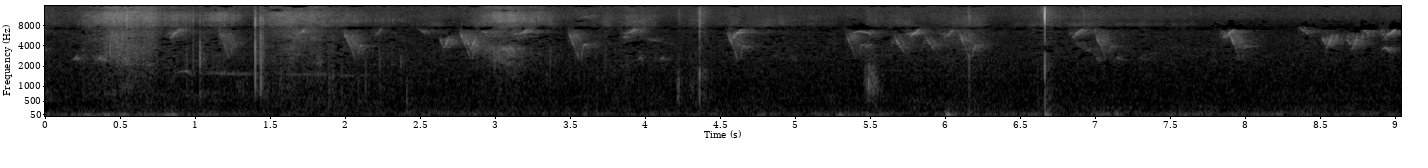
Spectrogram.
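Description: Faint outdoor quiet with wild birds calling, many short falling chirps scattered through, and two soft clicks about two-thirds of the way through.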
